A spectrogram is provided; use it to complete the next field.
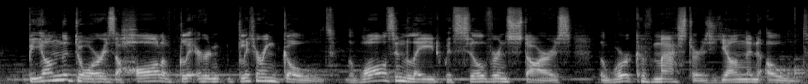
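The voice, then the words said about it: Speaks in a character voice. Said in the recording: “would you like it in the Howard voice, or would you like it in my normal voice?”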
